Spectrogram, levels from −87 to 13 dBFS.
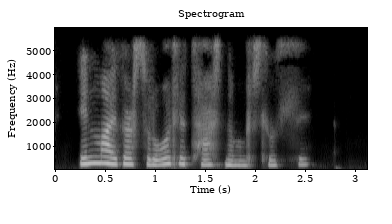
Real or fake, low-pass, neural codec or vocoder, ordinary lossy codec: fake; 5.4 kHz; codec, 24 kHz, 0.9 kbps, WavTokenizer, large speech release; Opus, 64 kbps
